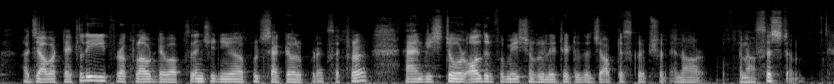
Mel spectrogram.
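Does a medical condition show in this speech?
No.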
